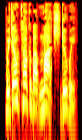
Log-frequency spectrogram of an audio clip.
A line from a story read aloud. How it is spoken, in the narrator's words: she snapped, surprised by the bite in her voice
